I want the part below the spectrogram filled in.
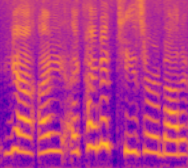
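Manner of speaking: ordinary talk, nothing marked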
